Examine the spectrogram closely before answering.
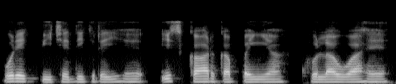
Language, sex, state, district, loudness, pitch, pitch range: Hindi, male, Uttar Pradesh, Saharanpur, -19 LUFS, 120 Hz, 120-130 Hz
